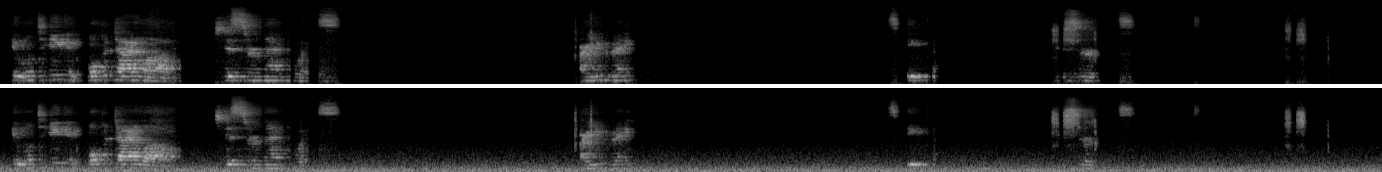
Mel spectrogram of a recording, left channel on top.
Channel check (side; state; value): right; noise; rumble, 7 dB below the sound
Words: It will take an open dialogue to discern that voice. Are you ready?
